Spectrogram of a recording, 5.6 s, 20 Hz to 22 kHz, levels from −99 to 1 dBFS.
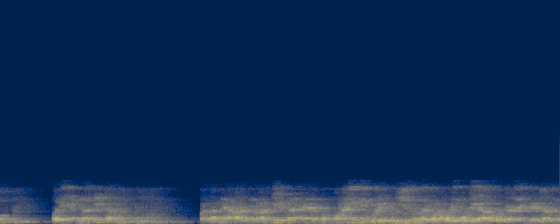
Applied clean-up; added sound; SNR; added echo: none; none; none; reverberation time 0.7 s.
